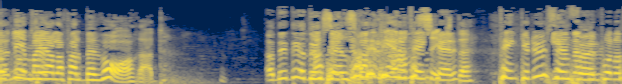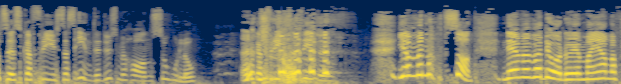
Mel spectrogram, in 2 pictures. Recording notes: LIVE inspelning fr&aring;n West Pride! LIVEPOD West Pride. Del 2 av vår LIVE inspelning från West Pride!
